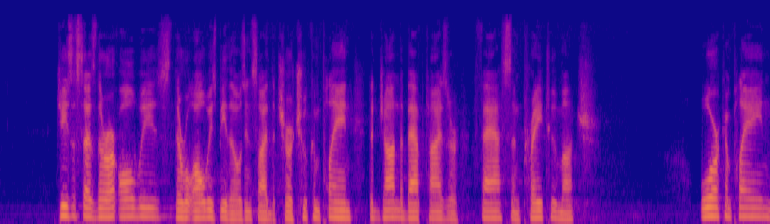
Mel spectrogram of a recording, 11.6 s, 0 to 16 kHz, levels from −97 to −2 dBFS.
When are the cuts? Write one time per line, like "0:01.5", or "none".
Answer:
0:03.7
